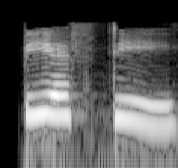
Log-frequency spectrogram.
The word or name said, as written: BFD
